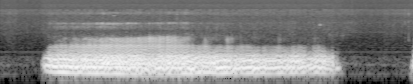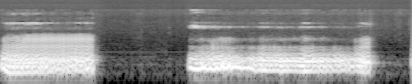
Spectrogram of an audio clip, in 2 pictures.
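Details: Domestic cat in an angry mood producing three long, harsh, low growls of several seconds each, steady in pitch and loudness, separated by brief silent gaps.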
